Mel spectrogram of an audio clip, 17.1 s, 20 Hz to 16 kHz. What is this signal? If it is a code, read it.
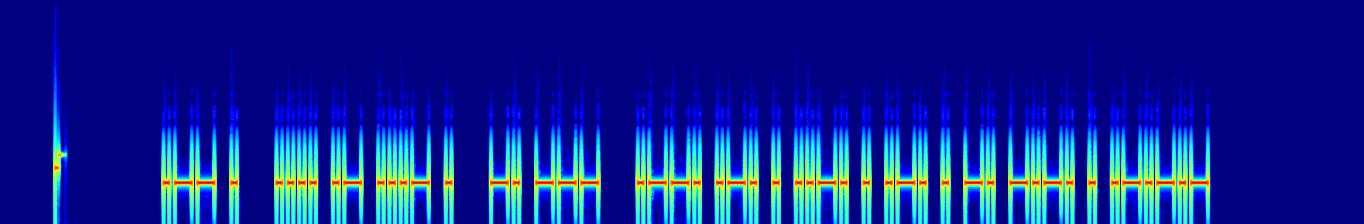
Morse code, heard as a keyed tone, about 17 wpm, 700 Hz. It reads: WE HAVE NO PREFERENCE.
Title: Sentences from Top 1500 Words 17wpm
